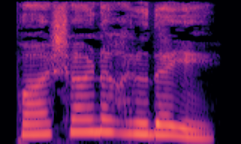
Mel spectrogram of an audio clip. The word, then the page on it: ಪಾಷಾಣಹೃದಯೆ: pāṣāṇa hřdaye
